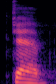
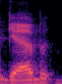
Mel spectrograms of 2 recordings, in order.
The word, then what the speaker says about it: Geb: prep there as well can you please pronounce it gab jeb makes it sound like we're going to visit president bush's cousin um yeah we need to so we're gonna go to geb and we're gonna feel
